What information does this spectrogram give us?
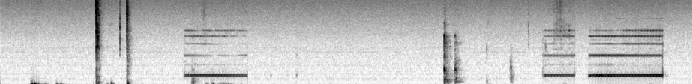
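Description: An unanswered phone call gives two faint ringback tones separated by a long pause, each a steady buzzing ring. Scattered clicks and soft thumps sound between them.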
